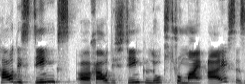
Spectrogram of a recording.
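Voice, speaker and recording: Speaking in a Balkan accent, a woman uses a high pitch and lively intonation at a fairly slow pace. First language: Balkan language, not English. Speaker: software team lead giving a talk. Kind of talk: conference talk. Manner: hesitant, with fillers.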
